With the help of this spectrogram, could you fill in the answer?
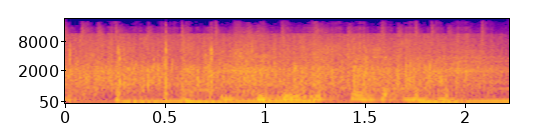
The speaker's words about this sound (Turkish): Buraya bir alkış efekti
